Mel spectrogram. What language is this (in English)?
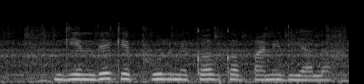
Bhojpuri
